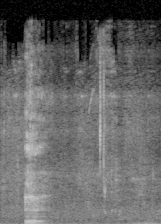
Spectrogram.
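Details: Single short, guttural throat-clearing burst from an adult man who says he is feeling quite unwell, followed by quiet room noise.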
